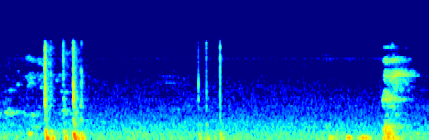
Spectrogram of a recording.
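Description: Computer keyboard typing: a few scattered keystrokes, the sharpest about a second in, with fainter taps a couple of seconds later.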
